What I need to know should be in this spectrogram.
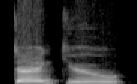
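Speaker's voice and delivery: deep, booming monster voice, pitched very low. Narrator voices the giant's first spoken word, in a deep, booming voice. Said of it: "in a deep, booming voice".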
